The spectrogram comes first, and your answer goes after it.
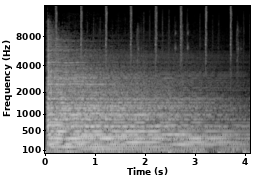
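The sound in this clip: A single loud E major piano chord closes a rock song, struck once and left to ring with a slowly fading sustain over about four seconds.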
